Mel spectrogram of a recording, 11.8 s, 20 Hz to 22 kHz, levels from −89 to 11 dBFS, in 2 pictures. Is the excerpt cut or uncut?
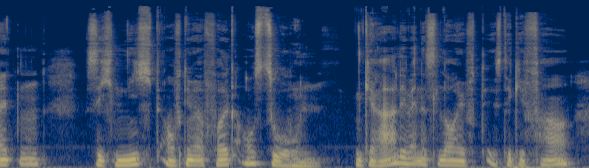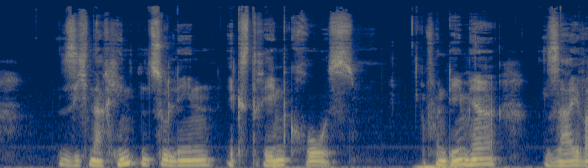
uncut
